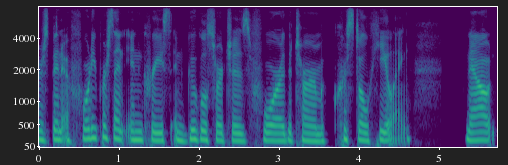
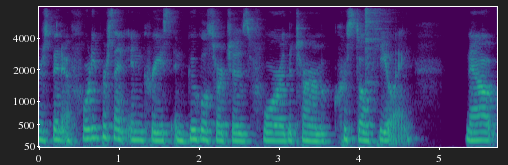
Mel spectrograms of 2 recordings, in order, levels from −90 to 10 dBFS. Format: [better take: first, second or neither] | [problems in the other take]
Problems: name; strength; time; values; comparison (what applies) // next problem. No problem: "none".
first | background sound (Hi-hat); 19 dB below the speech // room echo; dies away in 0.3 s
